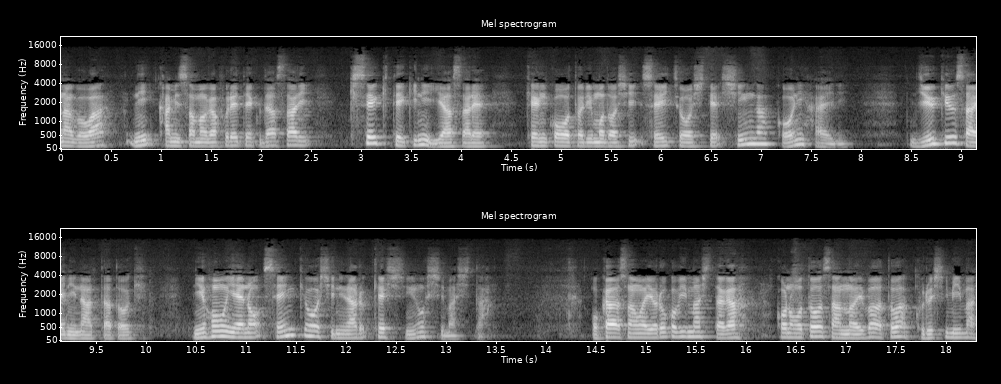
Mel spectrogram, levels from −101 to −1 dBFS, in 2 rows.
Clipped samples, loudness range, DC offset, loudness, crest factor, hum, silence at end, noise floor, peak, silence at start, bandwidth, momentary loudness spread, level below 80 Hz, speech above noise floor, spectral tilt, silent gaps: under 0.1%; 3 LU; under 0.1%; -19 LUFS; 20 dB; none; 0 s; -55 dBFS; 0 dBFS; 0 s; 12.5 kHz; 11 LU; -70 dBFS; 35 dB; -5 dB/octave; none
